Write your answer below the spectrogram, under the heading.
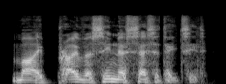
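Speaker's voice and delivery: words sharply bitten out and bitten off. The Earl replies, biting out the words. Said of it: "the Earl bit out".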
